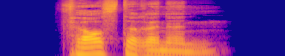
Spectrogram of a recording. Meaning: plural of Försterin
- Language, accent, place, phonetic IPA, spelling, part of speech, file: German, Germany, Berlin, [ˈfœʁstəʁɪnən], Försterinnen, noun, De-Försterinnen.ogg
